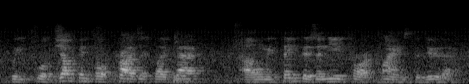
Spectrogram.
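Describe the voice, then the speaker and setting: A man with a medium pitch talks at a very fast pace. There is noticeable background noise and an audible room echo. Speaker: policy consultant presenting to a school board. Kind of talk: sales presentation. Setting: school board meeting.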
